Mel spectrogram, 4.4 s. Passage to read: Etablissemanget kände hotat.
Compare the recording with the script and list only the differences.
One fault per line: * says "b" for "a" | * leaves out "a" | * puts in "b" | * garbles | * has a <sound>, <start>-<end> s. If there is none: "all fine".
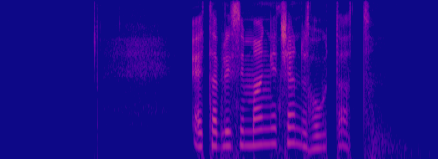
all fine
